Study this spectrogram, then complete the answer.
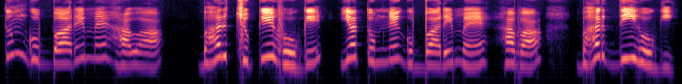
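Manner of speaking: ordinary delivery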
